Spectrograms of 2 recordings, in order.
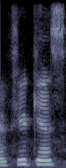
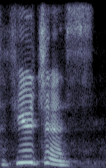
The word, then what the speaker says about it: Ophiuchus: say a fucus sometimes you'll hear me say a fucus because I'm used to saying it that way but it's a futes a futes let's pronounce it and do it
